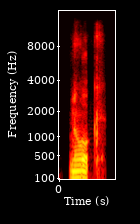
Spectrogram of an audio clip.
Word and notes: nork: British English

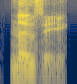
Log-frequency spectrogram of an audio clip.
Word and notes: nosey: British English

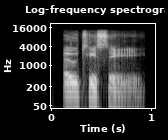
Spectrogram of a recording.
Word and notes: OTC: British English

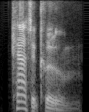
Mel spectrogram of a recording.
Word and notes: catacomb: British English

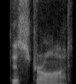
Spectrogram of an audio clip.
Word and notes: distraught: American English

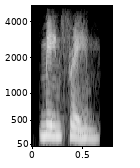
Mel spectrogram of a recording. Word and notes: mainframe: Indian

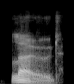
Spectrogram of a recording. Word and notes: load: British English

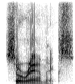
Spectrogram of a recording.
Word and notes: ceramics: American English

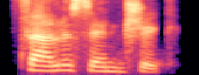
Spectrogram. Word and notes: phallocentric: Indian

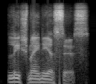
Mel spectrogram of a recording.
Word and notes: leishmaniasis: British English

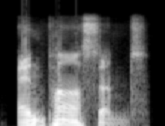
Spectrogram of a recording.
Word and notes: en passant: British English

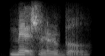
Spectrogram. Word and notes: measurable: Indian

